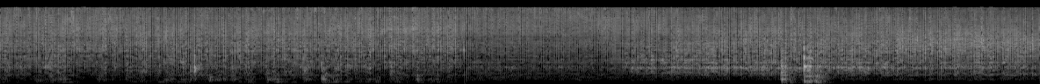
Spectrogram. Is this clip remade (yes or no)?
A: yes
